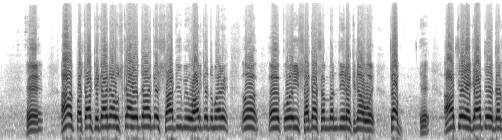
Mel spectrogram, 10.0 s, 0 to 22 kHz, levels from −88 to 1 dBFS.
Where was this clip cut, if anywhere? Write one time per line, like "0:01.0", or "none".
none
